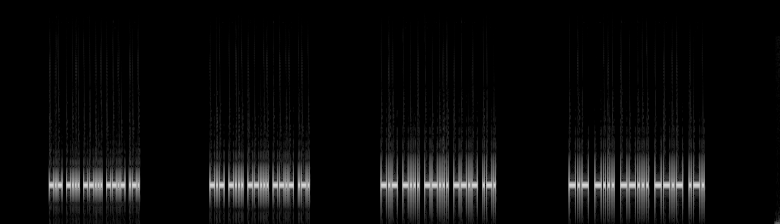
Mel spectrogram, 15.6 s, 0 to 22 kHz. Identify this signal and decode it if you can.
Morse code, heard as a keyed tone, about 36 wpm, 700 Hz. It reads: KB7QR KB7QR KB7QR KB7QR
